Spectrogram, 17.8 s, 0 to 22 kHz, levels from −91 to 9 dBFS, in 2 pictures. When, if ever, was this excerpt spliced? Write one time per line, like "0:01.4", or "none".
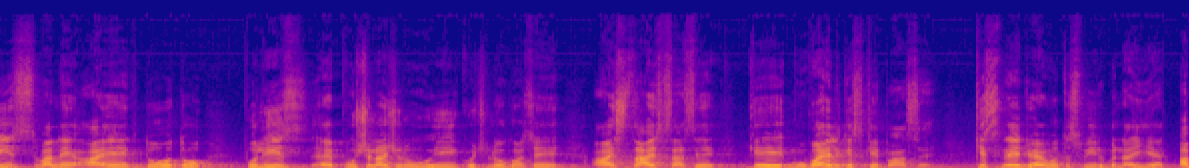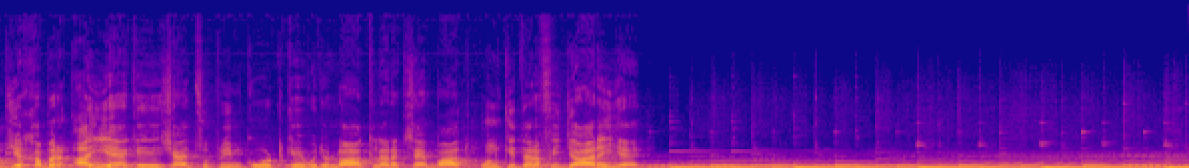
0:08.8
0:13.8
